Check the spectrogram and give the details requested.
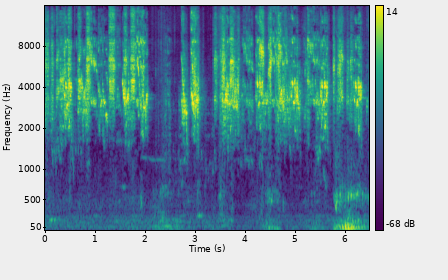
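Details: Pet budgerigars, a breeding pair, chirping in busy bursts of bright, scratchy high notes with squawky chatter, broken by short pauses and a faint fluttering sound.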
